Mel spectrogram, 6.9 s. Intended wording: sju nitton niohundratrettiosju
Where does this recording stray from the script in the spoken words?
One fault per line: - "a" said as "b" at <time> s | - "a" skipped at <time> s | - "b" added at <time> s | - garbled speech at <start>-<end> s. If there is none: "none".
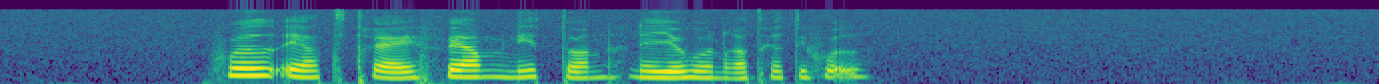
- "ett tre fem" added at 1.4 s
